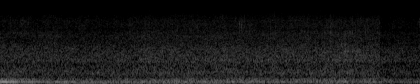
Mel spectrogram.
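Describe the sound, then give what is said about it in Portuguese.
Heavy rain pours down steadily, a dense, even hiss of countless drops with no pauses. It holds a constant level throughout, with no voices present. “Esperar passar essa chuva, né?”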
